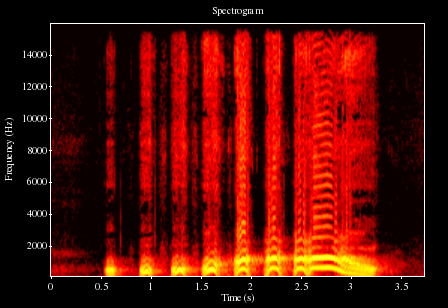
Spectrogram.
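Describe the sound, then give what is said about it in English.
A loud owl call, likely from a handheld caller, used as a locator call to make turkeys gobble, with six quick rising-falling hoots building in intensity and ending in a long, drawn-out descending wail, typical of barred owl caterwauling. “And if that doesn't work, then maybe do some more caterwauling.”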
